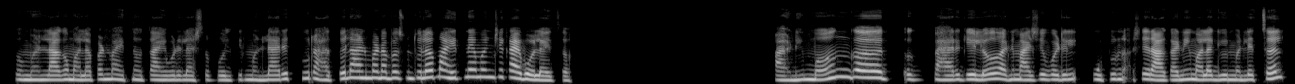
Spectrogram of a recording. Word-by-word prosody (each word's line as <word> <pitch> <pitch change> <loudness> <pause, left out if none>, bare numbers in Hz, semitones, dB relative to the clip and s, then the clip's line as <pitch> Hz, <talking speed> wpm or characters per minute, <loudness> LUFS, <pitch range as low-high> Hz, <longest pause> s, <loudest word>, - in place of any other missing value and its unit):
तो 225 - -4
म्हणला, 210 0 +2
"अगं 220 +2 +1
मला 210 -1 0
पण 235 0 0
माहीत 235 -2 -1
नव्हतं 215 -1 -5
आई-वडील 205 0 -2
असं 205 0 -6
बोलतील." 205 +1 -6
म्हटलं, 210 0 -1
"अरे 220 +4 0
तू 280 +3 -6
राहतो 215 -1 -2
लहानपणापासून, 295 -2 +1
तुला 310 +2 +3
माहीत 300 -5 +1
नाही 350 0 +1
म्हणजे 340 -1 -2
काय 300 -3 +6
बोलायचं?" 200 -6 +1 2.1
आणि 200 0 +1 0.2
मग 320 +10 0
अ, 315 -2 +6 0.3
ग - - -2 0.2
बाहेर 210 -1 -1
गेलो 230 0 +2
आणि 225 -2 +1
माझे 210 0 0
वडील 225 +2 -1 0.2
उठून 240 +3 -3
असे 220 +4 -4
रागाने 205 +1 +2
मला 215 0 +2
घेऊन 215 +1 0
म्हटले, 210 +1 0
"चल, 260 +8 +2
220 Hz, 170 wpm, -21 LUFS, 210-275 Hz, 2.1 s, काय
